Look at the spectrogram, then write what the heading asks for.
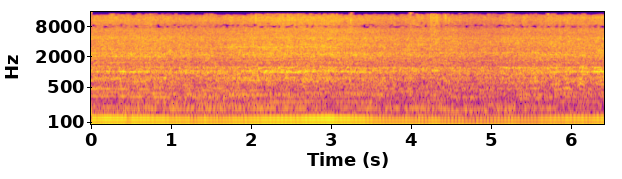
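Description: Lamborghini Veneno Roadster's 6.5-litre V12 idling with a steady, even low hum, holding the same pitch throughout.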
